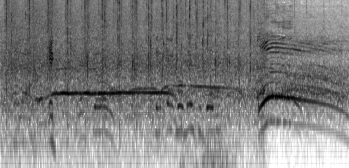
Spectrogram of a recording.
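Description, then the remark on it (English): An arena crowd at TD Garden cheering and clapping steadily during the final round of the Weidman–Tavares fight, with sharp whistles cutting through the roar, then a louder surge of noise near the end. “He's willing that crowd behind him. The crowd wants to erupt.”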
